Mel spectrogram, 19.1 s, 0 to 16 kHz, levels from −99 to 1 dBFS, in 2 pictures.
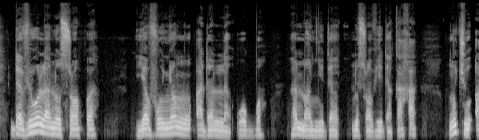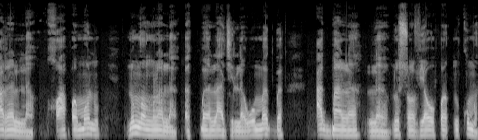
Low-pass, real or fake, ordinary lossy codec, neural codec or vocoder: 14.4 kHz; real; AAC, 64 kbps; none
